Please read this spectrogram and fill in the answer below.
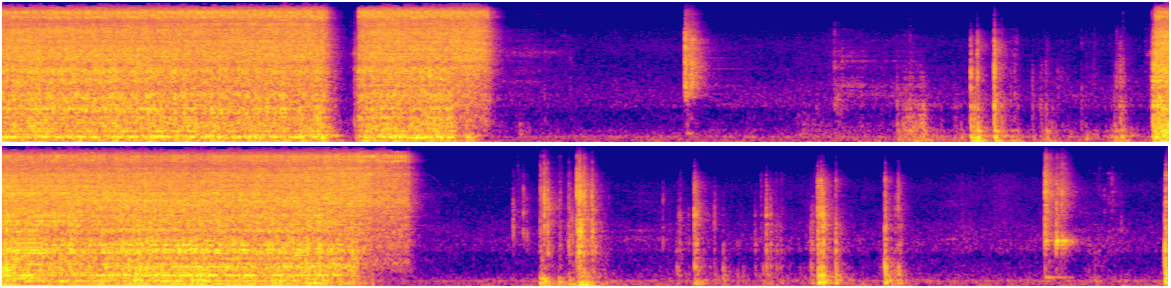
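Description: Small rechargeable cordless screwdriver whirring steadily as it backs screws out of a motorcycle speaker lid. It runs twice for about three seconds each, the first run briefly interrupted, with light clicks and knocks of handling between and after.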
